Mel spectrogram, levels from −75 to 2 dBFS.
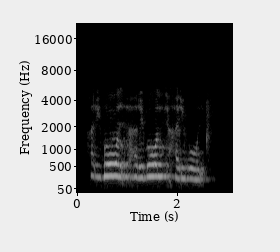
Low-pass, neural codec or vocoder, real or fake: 5.4 kHz; codec, 16 kHz, 2 kbps, FreqCodec, larger model; fake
